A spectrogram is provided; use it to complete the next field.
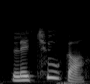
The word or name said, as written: lechuga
